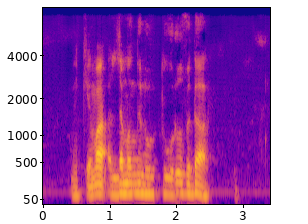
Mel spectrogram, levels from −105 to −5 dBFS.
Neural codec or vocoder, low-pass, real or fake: codec, 16 kHz, 2 kbps, X-Codec, HuBERT features, trained on balanced general audio; 7.2 kHz; fake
